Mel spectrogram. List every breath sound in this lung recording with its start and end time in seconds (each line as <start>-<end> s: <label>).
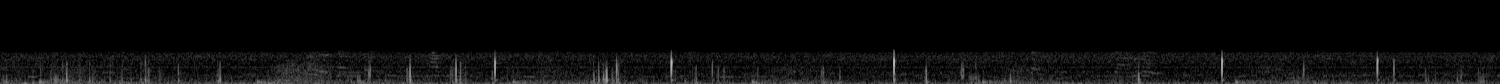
2.51-3.71 s: inhalation
5.02-6.09 s: inhalation
7.47-8.54 s: inhalation
9.71-10.77 s: inhalation
12.37-13.43 s: inhalation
